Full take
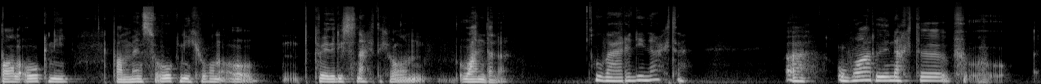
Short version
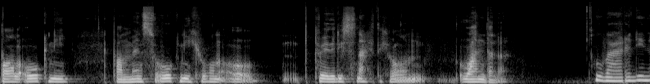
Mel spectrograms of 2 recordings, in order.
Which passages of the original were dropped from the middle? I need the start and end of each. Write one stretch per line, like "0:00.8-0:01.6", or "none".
none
